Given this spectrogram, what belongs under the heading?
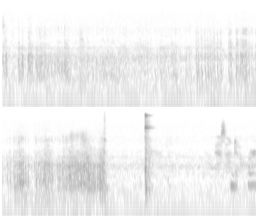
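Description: A bag zipper opened and closed close to the microphone in a quiet ASMR setting, soft scraping zips with whispering and small tapping and mouth sounds around them.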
